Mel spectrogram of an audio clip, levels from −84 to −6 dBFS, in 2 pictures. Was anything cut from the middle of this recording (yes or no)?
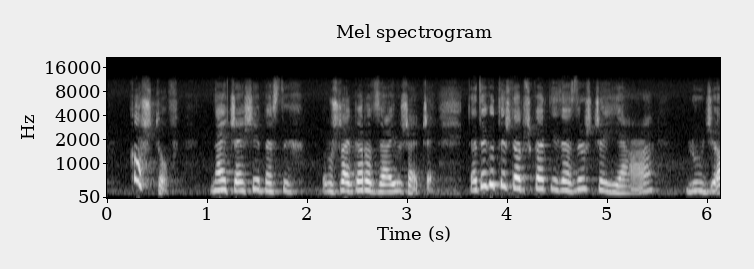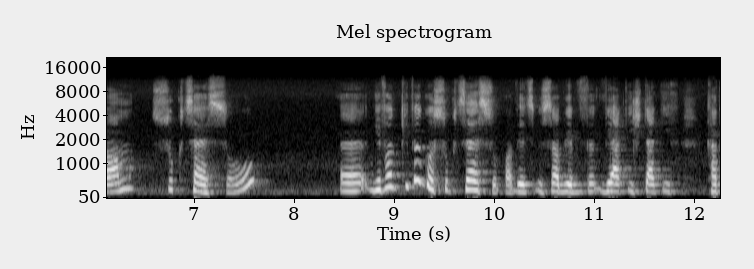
yes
